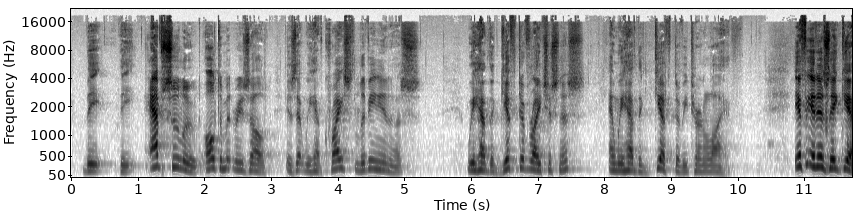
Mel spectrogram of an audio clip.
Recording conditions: large echoing room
